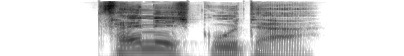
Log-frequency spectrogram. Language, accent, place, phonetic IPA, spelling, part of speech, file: German, Germany, Berlin, [ˈp͡fɛnɪçɡuːtɐ], pfennigguter, adjective, De-pfennigguter.ogg
- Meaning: inflection of pfenniggut: 1. strong/mixed nominative masculine singular 2. strong genitive/dative feminine singular 3. strong genitive plural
